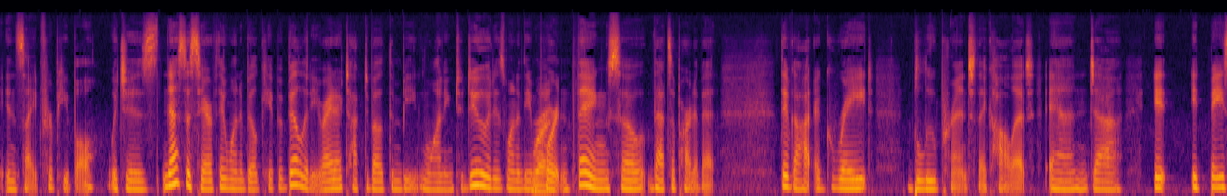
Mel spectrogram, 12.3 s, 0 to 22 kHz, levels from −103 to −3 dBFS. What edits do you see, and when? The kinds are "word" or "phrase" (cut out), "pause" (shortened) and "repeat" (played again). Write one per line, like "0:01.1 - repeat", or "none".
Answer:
0:07.9 - word
0:10.4 - pause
